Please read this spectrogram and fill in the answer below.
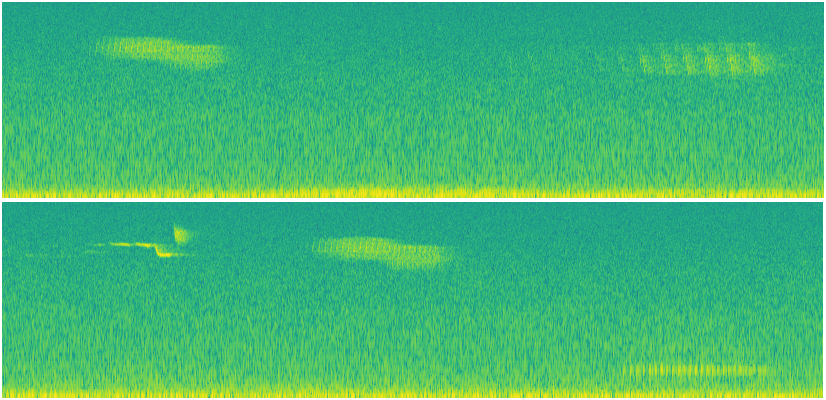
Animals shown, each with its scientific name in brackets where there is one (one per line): Pileated Woodpecker (Dryocopus pileatus)
Pine Warbler (Setophaga pinus)
Ovenbird (Seiurus aurocapilla)
Black-throated Green Warbler (Setophaga virens)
